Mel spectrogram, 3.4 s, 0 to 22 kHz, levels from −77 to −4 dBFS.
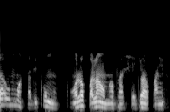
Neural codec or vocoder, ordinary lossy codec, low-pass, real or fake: none; none; 3.6 kHz; real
